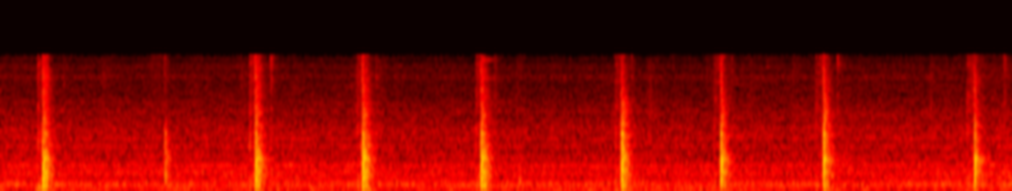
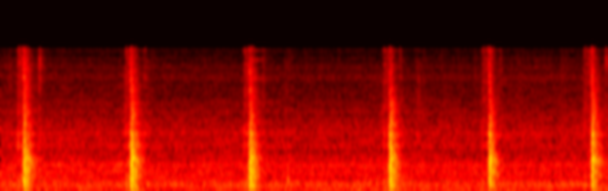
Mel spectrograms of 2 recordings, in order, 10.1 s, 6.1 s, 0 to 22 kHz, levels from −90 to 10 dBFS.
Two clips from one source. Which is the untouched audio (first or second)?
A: first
